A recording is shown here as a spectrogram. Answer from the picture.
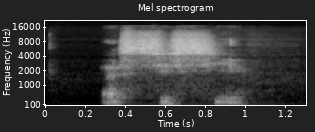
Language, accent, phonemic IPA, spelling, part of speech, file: French, Canada, /a.si.sje/, assissiez, verb, LL-Q150 (fra)-assissiez.wav
- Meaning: second-person singular imperfect subjunctive of asseoir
